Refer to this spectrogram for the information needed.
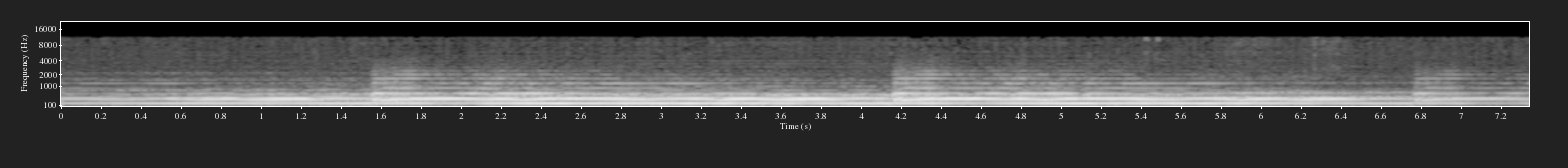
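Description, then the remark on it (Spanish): Church bells ring out loudly in slow succession, three clear strikes a few seconds apart, each one's rich metallic tone lingering and overlapping the next. No voices are heard. “Atraídos por el sonido de las campanas, nos vamos a la iglesia, a rezar por nuestras almas,”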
